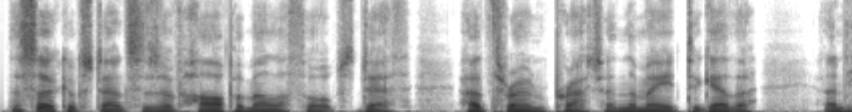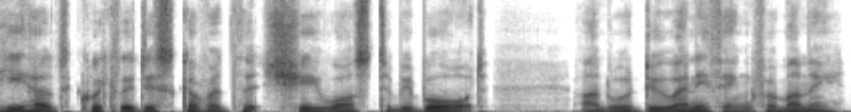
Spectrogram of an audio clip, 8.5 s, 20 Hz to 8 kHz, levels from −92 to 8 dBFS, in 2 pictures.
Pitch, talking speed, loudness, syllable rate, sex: 115 Hz, 210 wpm, -17 LUFS, 6.2 syllables/s, male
